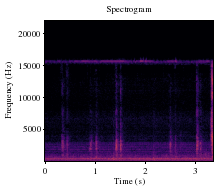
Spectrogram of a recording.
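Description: Keys clack on a computer keyboard in uneven bursts of quick taps, fairly close and moderately loud over a steady electronic hum, with no talking.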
